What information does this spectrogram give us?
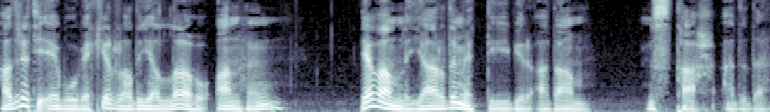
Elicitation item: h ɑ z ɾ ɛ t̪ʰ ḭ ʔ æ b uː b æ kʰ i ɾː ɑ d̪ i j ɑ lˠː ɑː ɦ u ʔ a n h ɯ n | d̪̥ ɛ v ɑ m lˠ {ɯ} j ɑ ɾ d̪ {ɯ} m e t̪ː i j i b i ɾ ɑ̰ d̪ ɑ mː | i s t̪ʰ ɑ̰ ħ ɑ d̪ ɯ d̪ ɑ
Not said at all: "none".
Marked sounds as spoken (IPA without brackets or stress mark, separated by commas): ɯ, ɯ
